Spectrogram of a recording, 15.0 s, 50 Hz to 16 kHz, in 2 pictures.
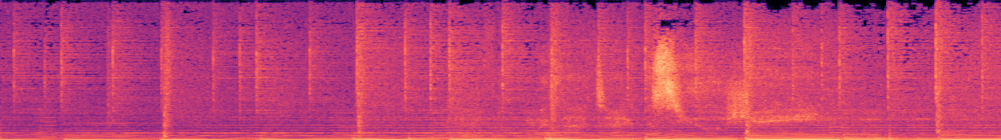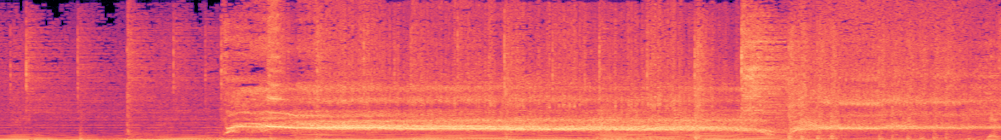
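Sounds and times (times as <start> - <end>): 
loud rock song with heavy instrumentation: 0.0 - 15.0
long piercing vocal scream in a rock song: 9.2 - 15.0.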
